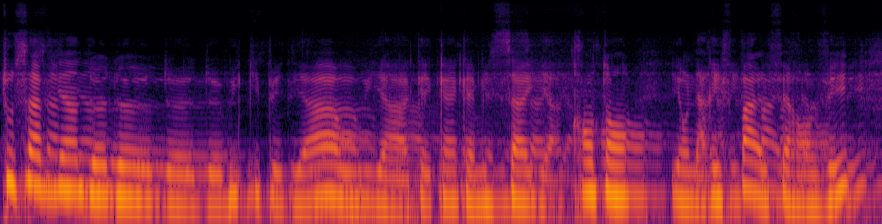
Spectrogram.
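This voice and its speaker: A woman speaks at a medium pitch with hardly any pauses and a moderate pace. Her pitch variation is ordinary, with noticeable background noise. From Belgium. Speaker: farmer and farm union representative. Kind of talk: conference talk. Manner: halting, many fillers and repetitions.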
